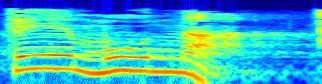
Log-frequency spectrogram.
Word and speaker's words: темуна: Вот это слово «изображение» является переводом древнееврейского «темуна», ударение на последний слог, «темуна».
